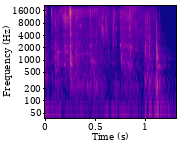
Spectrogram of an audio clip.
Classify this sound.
Sound effects > Other mechanisms, engines, machines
